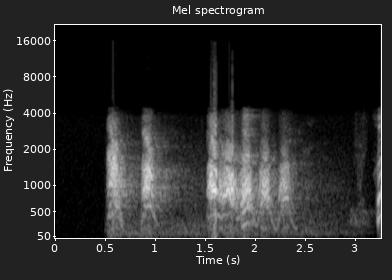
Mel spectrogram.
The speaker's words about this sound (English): Where's that dog come from? I don't own a dog. It must be the crazy live studio audience must be the ones who brought it into the studio today.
